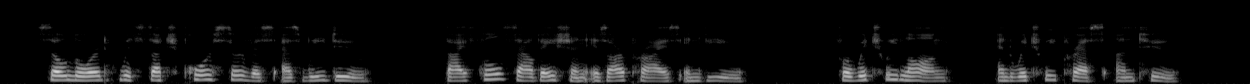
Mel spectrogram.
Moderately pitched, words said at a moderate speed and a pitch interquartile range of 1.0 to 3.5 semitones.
No: medium, 180 Hz; slow, 130 wpm; average, 3.2 semitones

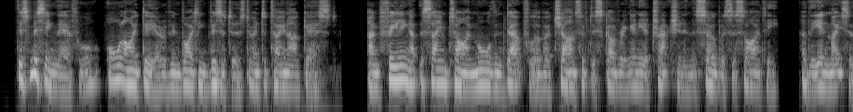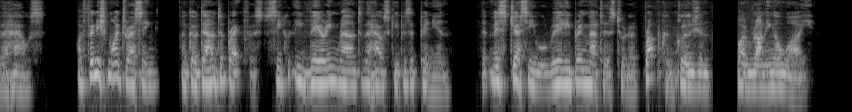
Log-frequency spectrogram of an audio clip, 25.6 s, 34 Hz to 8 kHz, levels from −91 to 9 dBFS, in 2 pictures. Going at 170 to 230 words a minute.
No: average, 155 wpm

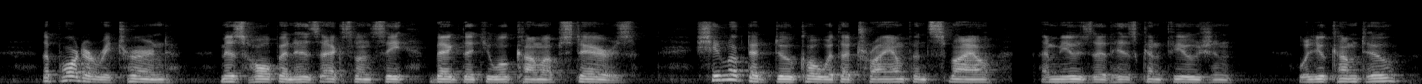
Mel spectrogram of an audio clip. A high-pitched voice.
No: low, 120 Hz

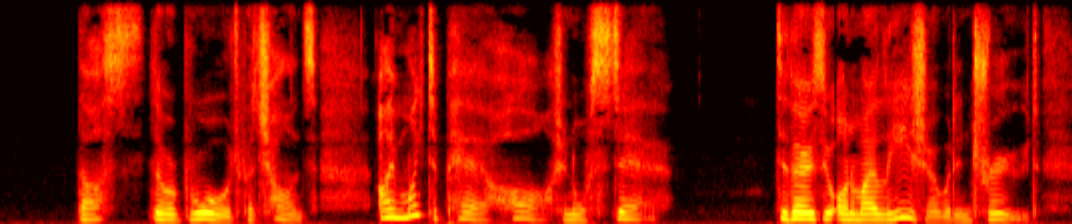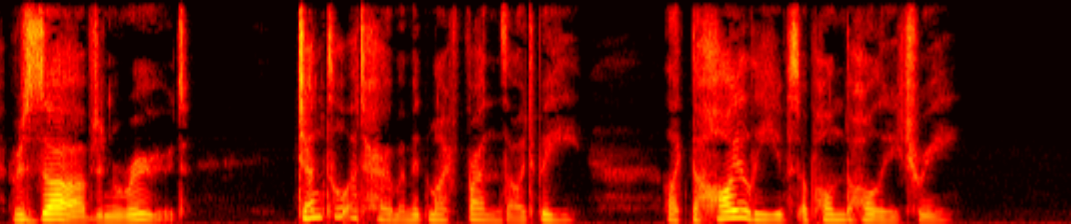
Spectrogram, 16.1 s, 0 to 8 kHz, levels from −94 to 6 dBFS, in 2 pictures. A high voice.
Yes: high, 200 Hz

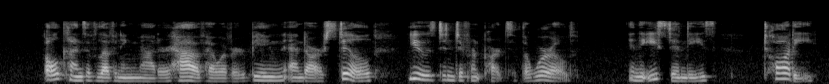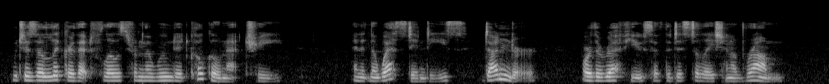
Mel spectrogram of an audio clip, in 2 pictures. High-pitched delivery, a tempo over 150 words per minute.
No: medium, 175 Hz; average, 175 wpm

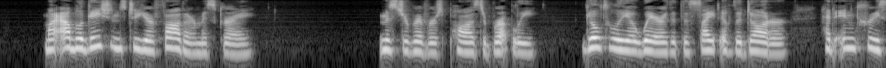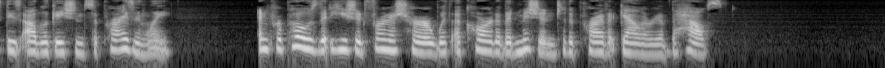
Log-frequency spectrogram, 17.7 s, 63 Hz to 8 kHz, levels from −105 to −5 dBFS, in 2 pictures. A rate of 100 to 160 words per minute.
Yes: average, 150 wpm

